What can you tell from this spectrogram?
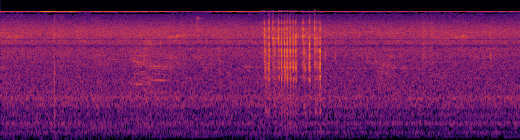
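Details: Honey bees kept in a backyard hive in spring, half the colony with a new queen moving to a new home; a dense, steady buzzing hum fills the air, with a brief burst of brighter rustling near the middle.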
